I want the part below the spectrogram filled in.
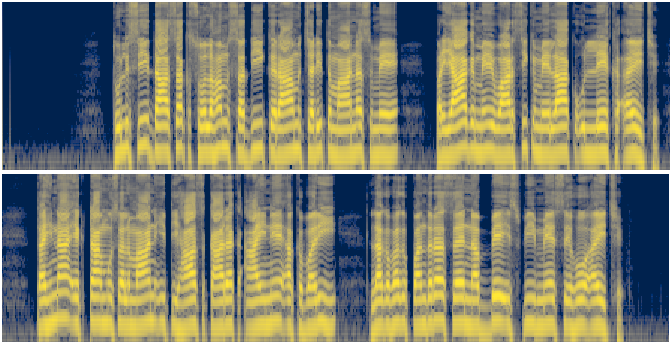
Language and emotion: Maithili, neutral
